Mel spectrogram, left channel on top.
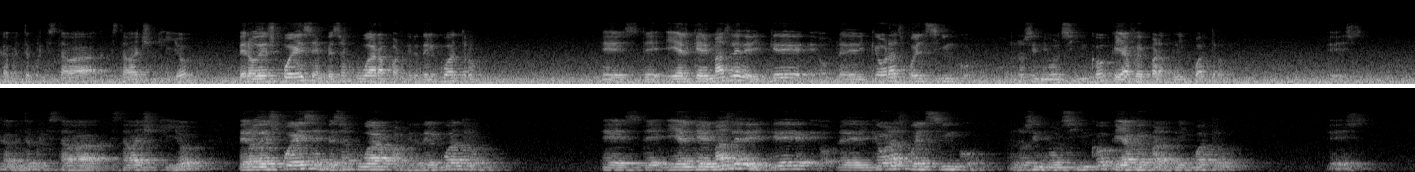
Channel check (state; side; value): noise; left; rumble, 2 dB below the sound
